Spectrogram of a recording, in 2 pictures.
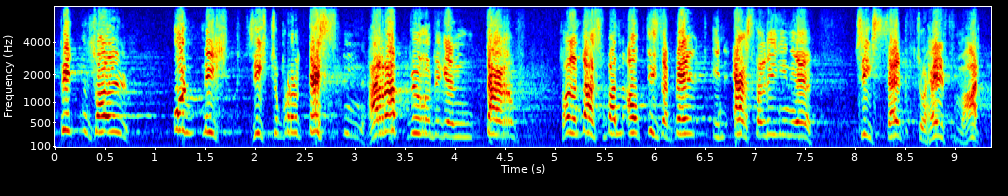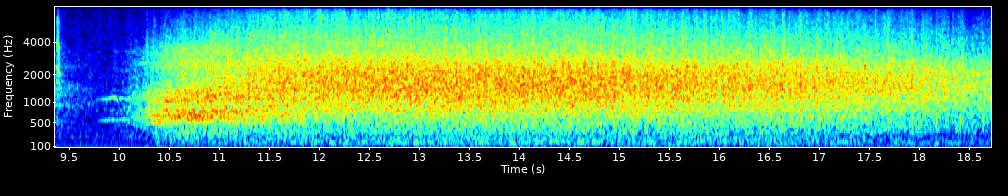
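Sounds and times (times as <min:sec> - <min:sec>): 
speech: 0:00.1 - 0:09.4
audience applause: 0:10.2 - 0:18.7.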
